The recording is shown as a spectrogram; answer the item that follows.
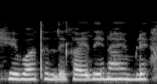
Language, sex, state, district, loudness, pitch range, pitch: Hindi, female, Bihar, Jamui, -13 LUFS, 235-245 Hz, 240 Hz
